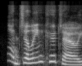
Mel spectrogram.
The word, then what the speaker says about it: Jolyne Cujoh: Listen, correct me if I say her name wrong. Okay, Jolene. Um, Cooa. Did I say that right? Jolene Kujo, you did you did well.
